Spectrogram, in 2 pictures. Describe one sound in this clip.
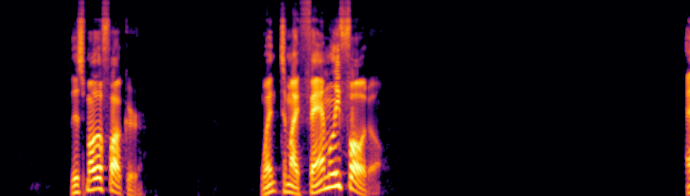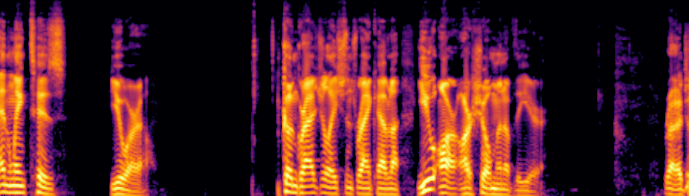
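A young man talks into a close microphone in bursts, with pauses between.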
